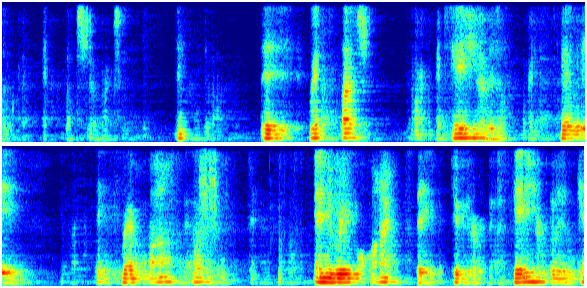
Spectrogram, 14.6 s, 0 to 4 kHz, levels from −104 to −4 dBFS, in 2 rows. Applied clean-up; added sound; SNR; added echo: neural mask model DeepFilterNet 3.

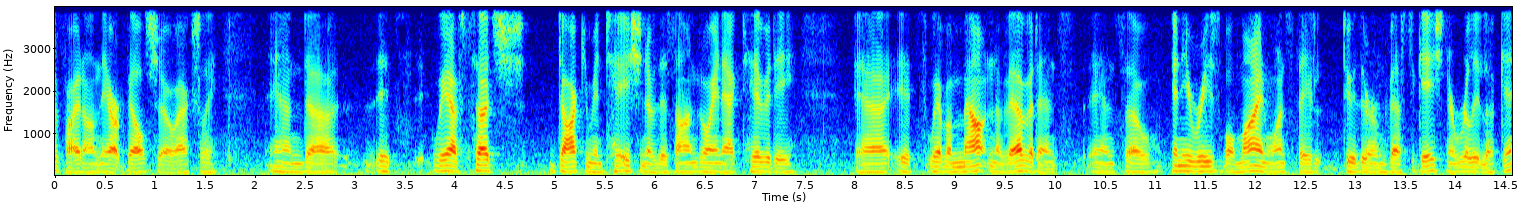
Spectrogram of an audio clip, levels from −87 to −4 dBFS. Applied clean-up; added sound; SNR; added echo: none; none; none; none.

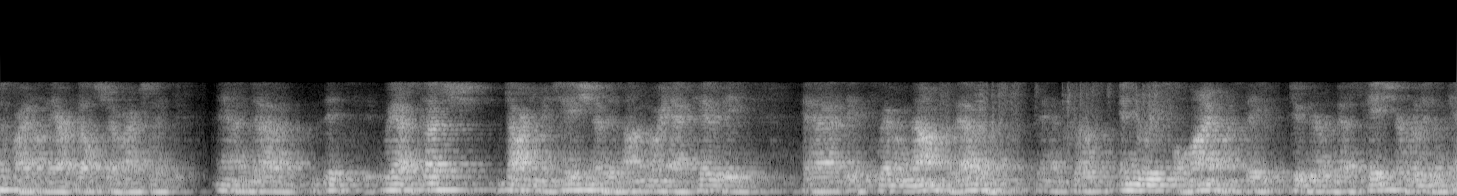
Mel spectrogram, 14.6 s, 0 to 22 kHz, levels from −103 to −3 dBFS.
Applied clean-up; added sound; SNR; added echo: neural separator model SepFormer DNS4.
